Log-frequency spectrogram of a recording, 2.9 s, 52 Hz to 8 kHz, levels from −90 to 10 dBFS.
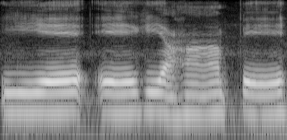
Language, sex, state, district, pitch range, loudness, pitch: Hindi, male, Punjab, Fazilka, 135-145 Hz, -13 LUFS, 140 Hz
